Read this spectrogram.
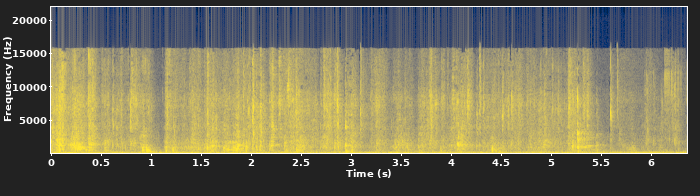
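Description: Cards rustle and slide as they are pulled from a pack.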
